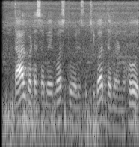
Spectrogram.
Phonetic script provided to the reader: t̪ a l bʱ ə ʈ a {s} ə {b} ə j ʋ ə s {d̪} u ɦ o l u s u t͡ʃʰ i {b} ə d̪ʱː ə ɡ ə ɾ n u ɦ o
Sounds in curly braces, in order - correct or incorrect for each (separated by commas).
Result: correct, correct, incorrect, correct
